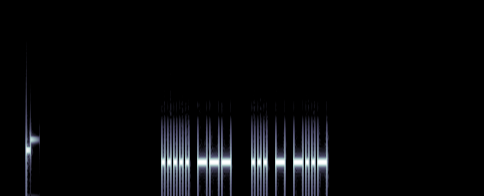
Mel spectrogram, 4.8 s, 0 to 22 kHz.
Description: Morse code, heard as a keyed tone, about 40 wpm, 700 Hz. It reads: 5O STX
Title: Winter Field Day Exchanges 40wpm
